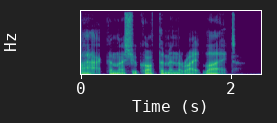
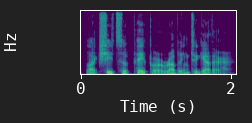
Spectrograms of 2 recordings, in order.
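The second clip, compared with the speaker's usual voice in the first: ordinary delivery, nothing marked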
